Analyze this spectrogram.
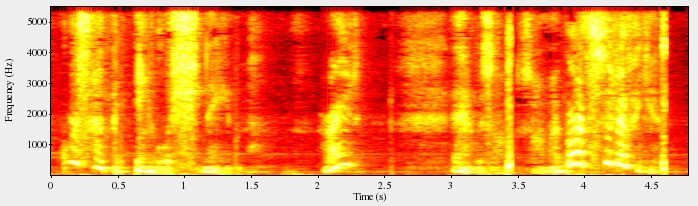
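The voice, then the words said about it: East Coast Long Island accent. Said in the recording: “I grew up on Long Island, New York. And I still haven't lost my good old East Coast accent.”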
